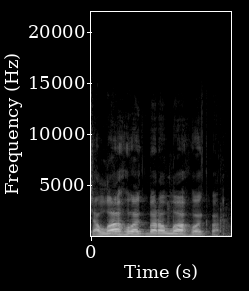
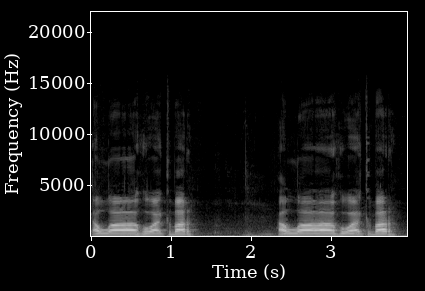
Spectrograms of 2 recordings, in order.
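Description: First: The two phrases are joined together as a pair. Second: The two phrases are split apart, not joined. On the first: The speaker calls it right. "такбиры в азане даются как попарно" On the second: The speaker calls it wrong. "Некоторые муаддины дают азан так"

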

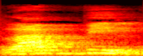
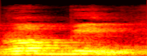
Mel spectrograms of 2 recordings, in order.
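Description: First: The first vowel is an open 'aa' sound. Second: The first vowel is a rounded 'o' sound. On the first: The speaker calls it wrong. "অন্যান্য কোরআন মাজিদে দেওয়া হয়েছে রাব্বিল" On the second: The speaker calls it right. "আমরা এখানে শুদ্ধ করে নিয়ে এসেছি রব্বিল"

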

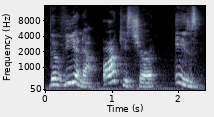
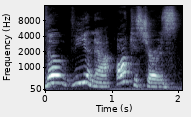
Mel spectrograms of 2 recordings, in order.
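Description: First: The word 'is' is said in full. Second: The word 'is' is shortened onto the noun. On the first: "Câu đầy đủ của chúng ta sẽ là" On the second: "đã được nói tắt luôn động từ to be với chủ ngữ"

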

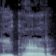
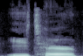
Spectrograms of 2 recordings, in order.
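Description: First: It has Latin-style vowels, T and R. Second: It has close vowels with English T and R. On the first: "pronouncing it like the Latin word it's meant to imitate" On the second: "using an English T and an English R"

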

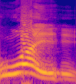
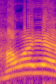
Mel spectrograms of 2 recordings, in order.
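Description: First: The word begins with a 'hu' sound. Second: The word begins with a 'ha' sound. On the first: This is how Americans say it. The speaker calls it right. "কয় ভাই এটা তো হুয়াই" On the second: This is how Bangladeshis say it. The speaker calls it wrong. "Bangladeshi স্টাইলে বলে হাওয়াই"

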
